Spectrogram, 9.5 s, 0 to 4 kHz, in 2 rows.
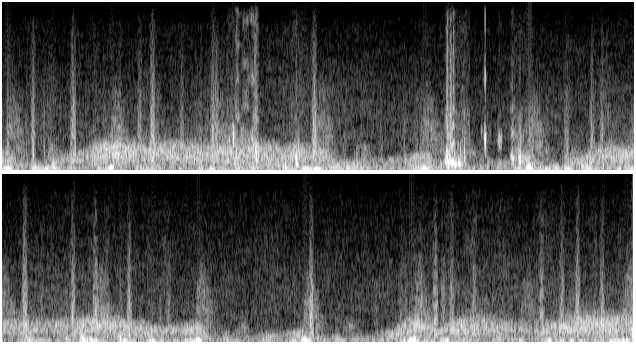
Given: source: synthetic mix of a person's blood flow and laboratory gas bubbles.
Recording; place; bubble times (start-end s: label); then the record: Doppler ultrasound of blood flow; subclavian vein
1.64-1.94 s: bubbles
2.17-2.27 s: bubbles
3.29-3.52 s: bubbles
3.60-3.67 s: bubbles
3.71-3.76 s: bubbles
3.81-3.99 s: bubbles
9.43-9.48 s: bubbles
From the record:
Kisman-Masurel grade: 222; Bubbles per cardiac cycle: several, 3 to 8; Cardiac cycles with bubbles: 10 to 50%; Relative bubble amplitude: moderate (0.250 to 0.450); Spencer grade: 2 (many but less than half of the cardiac periods contain bubble signals, singularly or in groups); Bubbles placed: anywhere in the cardiac cycle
